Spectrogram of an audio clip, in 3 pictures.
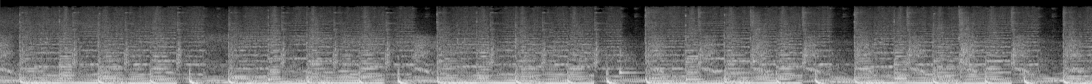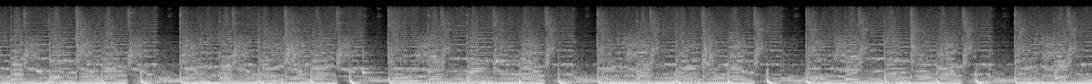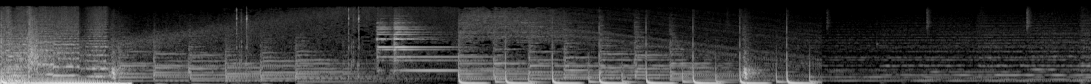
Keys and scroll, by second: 0.1 Up, 0.9 Down, 3.0 Down, 3.3 Up, 3.6 Down, 5.6 Down, 7.3 F9, 13.1 Return, 17.6 Return, 23.1 Return, 24.6 t, 30.9 Return, 32.4-32.7 typing.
